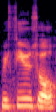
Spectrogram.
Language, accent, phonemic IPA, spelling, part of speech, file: English, US, /ɹɪˈfjuːzl̩/, refusal, noun, En-us-refusal.ogg
- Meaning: 1. The act of refusing 2. Depth or point at which well or borehole drilling cannot continue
